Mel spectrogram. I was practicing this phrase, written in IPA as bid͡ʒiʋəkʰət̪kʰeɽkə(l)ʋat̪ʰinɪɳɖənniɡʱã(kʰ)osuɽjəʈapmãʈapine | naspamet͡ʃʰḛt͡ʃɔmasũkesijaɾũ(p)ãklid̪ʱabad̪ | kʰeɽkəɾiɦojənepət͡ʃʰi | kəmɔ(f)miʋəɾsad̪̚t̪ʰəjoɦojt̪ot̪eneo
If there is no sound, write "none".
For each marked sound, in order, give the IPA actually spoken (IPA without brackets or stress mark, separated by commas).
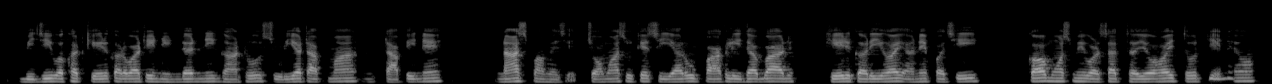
ɾ, ʈʰ, p, s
